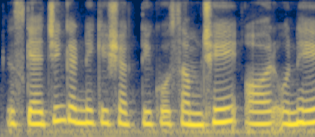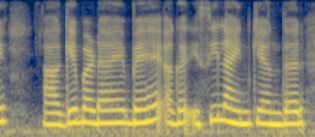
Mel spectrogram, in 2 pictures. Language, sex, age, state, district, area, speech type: Hindi, female, 60+, Rajasthan, Jaipur, urban, spontaneous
